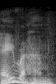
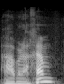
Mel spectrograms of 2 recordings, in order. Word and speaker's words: Abraham: hay hay muchos muchas a pesar de que en Estados Unidos en otros lugares se pueda pronunciar el nombre de alguna manera como adaptado no se traduce Pueden decir Abraham verdad Pero el nombre es Abraham Ese es el nombre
